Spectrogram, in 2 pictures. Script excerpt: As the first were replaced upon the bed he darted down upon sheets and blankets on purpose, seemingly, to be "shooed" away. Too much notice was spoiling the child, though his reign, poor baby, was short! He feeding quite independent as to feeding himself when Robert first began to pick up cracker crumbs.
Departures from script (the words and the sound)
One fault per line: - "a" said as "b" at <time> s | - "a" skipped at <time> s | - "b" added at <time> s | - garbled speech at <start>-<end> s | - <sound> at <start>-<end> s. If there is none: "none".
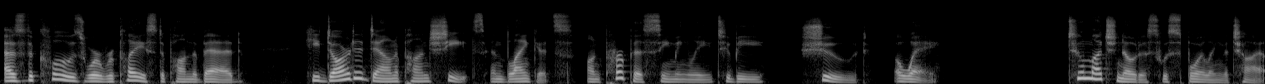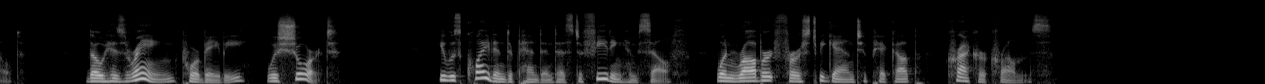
- "first" said as "clothes" at 0.3 s
- "feeding" said as "was" at 17.1 s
